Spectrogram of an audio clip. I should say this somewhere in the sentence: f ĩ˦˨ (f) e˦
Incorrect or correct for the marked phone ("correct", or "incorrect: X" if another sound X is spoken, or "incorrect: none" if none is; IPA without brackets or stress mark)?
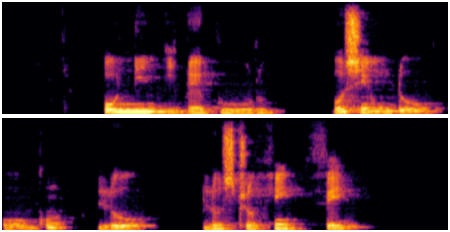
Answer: correct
